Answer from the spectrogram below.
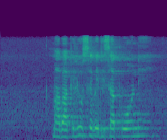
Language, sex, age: Southern Sotho, female, 35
